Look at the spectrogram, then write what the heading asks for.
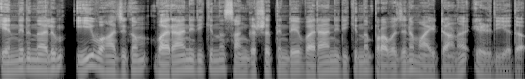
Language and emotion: Malayalam, neutral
